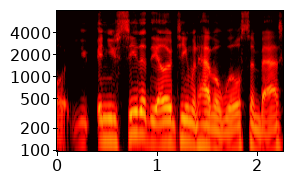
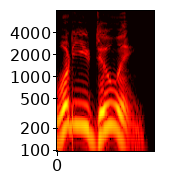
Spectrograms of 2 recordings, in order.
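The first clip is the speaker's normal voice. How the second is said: high-pitched, loud yelling; 6 semitones higher, 4 dB louder than usual. Retelling how the coach yelled in the huddle: imitating a coach yelling. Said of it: "he just was yelling".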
